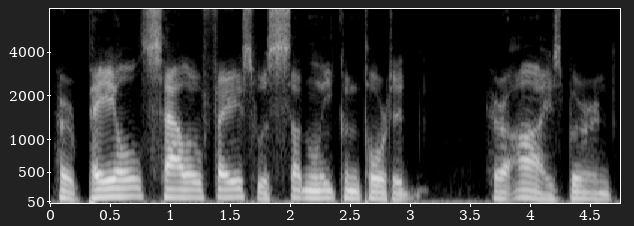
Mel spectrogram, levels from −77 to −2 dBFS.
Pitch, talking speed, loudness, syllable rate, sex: 105 Hz, 125 wpm, -18 LUFS, 4.0 syllables/s, male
